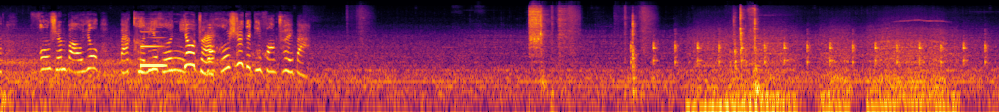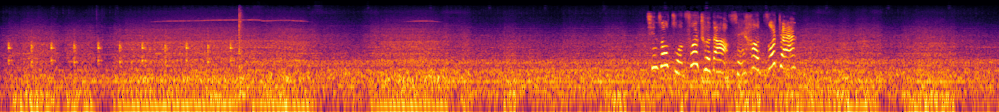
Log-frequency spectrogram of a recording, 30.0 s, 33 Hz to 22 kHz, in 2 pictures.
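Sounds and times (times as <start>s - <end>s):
vehicle engine and road rumble: 0.0s - 29.9s
turn signal ticking: 9.8s - 19.4s.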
